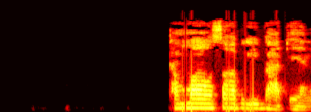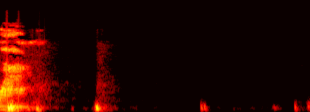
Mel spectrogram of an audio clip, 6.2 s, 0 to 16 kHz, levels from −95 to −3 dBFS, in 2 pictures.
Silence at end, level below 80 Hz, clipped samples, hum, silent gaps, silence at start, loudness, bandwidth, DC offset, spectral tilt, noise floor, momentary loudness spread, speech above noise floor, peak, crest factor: 2.1 s; -52 dBFS; under 0.1%; none; none; 1.7 s; -20 LUFS; 10.5 kHz; under 0.1%; -3.5 dB/octave; under -90 dBFS; 16 LU; over 70 dB; 0 dBFS; 24 dB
